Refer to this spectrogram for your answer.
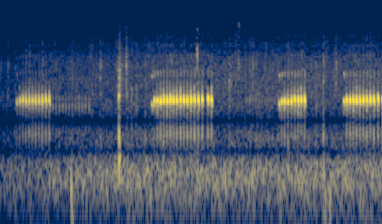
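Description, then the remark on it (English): A golden toad, a species of the elfin cloud forest in the high mountains above Monteverde, Costa Rica, calls in four short, rapid pulsing trills separated by brief pauses, clear over a soft background hiss, with no talking. “The golden toad's voice wasn't much, but its story read like a fairy tale.”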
